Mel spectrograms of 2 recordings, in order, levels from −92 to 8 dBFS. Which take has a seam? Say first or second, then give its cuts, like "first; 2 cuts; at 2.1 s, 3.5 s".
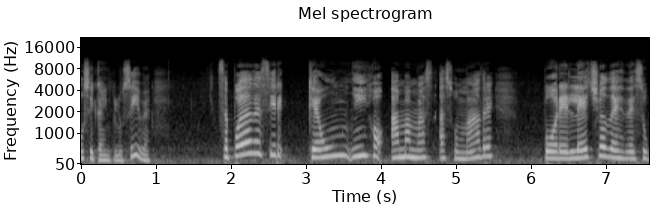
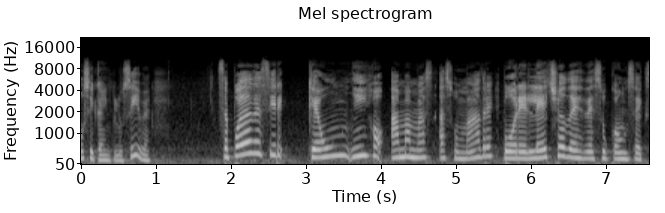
second; 1 cut; at 5.6 s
